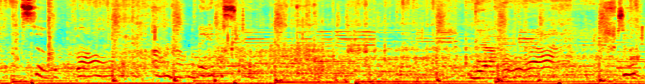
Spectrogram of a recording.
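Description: Skateboard wheels rolling on pavement with a few sharp knocks, under a music track with a steady bass line and a wavering melody.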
